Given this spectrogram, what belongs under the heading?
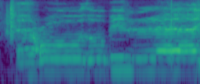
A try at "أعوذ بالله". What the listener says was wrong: Billah. Why aren't you saying Billah? Why didn't you say Billah? Before the word Allah? Yes, kasra.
